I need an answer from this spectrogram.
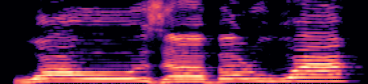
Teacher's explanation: یہ عربی کا واؤ ہے، ہم نے اس کو ہونٹوں کو گول کر کے پڑھنا ہے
